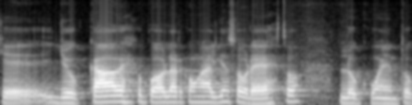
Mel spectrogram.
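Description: With monotone, flat intonation, a man speaks at a fairly slow pace. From Venezuela, Caracas. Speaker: podcast host. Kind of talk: casual chat.

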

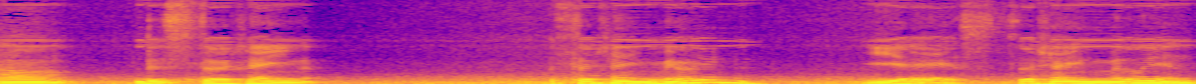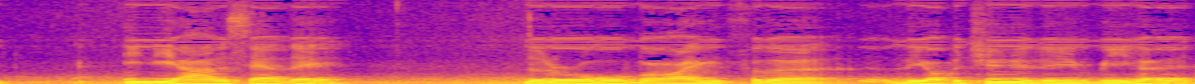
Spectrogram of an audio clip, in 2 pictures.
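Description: Light background noise sits behind a man with an Australian accent. He speaks at a very slow pace, his loudness very even and his pitch variation ordinary. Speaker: music promoter. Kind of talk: promotional video message. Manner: animated. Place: home room. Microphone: webcam.

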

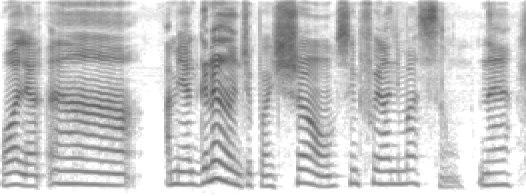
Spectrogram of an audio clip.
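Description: Against a quiet background, a woman speaks very slowly at a medium pitch with fairly even intonation. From Brazil, São Paulo. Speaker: visual artist and video maker; guest. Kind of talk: interview. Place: studio. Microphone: studio mic.

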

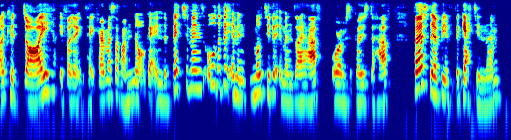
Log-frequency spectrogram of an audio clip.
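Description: Over a quiet background, a woman with an English accent speaks in a bubbly tone at a very fast pace, her pitch swinging very widely. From England. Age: 40s. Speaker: vlogger; vlogger sharing a personal health story. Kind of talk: personal testimony vlog. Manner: hesitant, many fillers. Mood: earnest, warning, confessional. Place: home room. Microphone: webcam.

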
